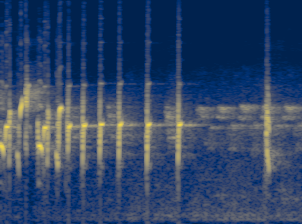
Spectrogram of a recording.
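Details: Sooty-headed bulbul song used as a lure to prompt other bulbuls to answer: a run of short, bubbly notes around a steady whistled tone, repeated about five times a second, then a lone emphatic note near the end.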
